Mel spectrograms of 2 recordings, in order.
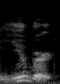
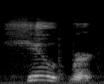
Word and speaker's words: Hubert: you they pronounce it Hubert not huge bird you see and it's blitz bloody annoying that you know what do you mean there's no H in French it's silent you know Mexicans uh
